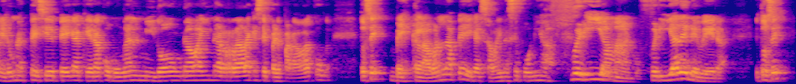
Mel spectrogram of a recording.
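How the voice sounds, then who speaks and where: A middle-aged Venezuelan man casually telling family stories, slangy and animated, dropping to low mutters and rising to loud bursts. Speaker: podcast host. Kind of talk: casual storytelling monologue. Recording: roomy echo.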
